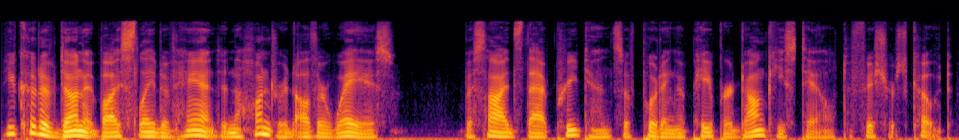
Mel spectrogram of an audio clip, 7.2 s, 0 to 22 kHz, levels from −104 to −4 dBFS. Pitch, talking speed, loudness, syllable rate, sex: 115 Hz, 215 wpm, -20 LUFS, 5.5 syllables/s, male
